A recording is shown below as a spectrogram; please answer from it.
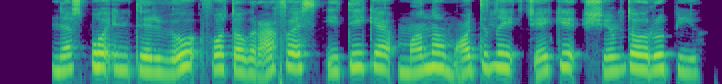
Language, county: Lithuanian, Šiauliai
